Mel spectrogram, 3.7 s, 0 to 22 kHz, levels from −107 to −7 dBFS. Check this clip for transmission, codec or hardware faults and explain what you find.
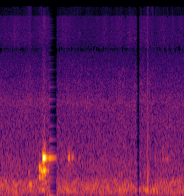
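Two faults appear: bursts of packet loss and processor overload crackle.

Burst of packet loss at 0.99–1.15 s and 2.73–2.80 s: about 140 ms and 60 ms of audio went missing. The receiver stretched and faded the last sound across each gap, so you hear the last sound held and fading before the speech jumps ahead.

Processor overload crackle at 2.95–3.66 s: about twenty buffers missed their deadline, and each replay of stale audio left a hard-edged fragment, producing gritty tearing over the speech. This fits buffers of around 1.5 ms.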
